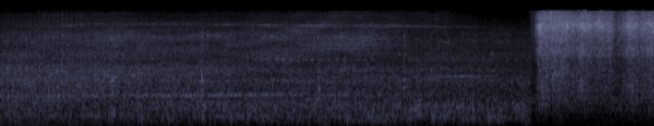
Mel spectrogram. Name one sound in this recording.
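A car drives past.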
